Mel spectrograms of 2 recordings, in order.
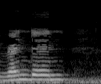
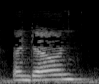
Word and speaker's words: Rendon: Anthony Rendon, Rendon. There you go.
